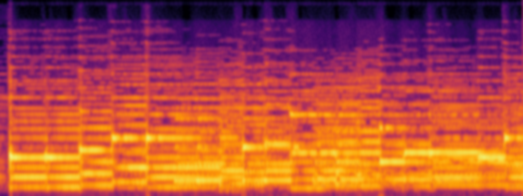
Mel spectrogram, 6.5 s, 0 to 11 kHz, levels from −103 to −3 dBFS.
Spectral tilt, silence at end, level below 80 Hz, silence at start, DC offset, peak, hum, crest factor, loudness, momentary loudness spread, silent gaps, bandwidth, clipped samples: -8 dB/octave; 0 s; -60 dBFS; 0 s; under 0.1%; -2 dBFS; none; 12 dB; -13 LUFS; 2 LU; none; 8 kHz; under 0.1%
